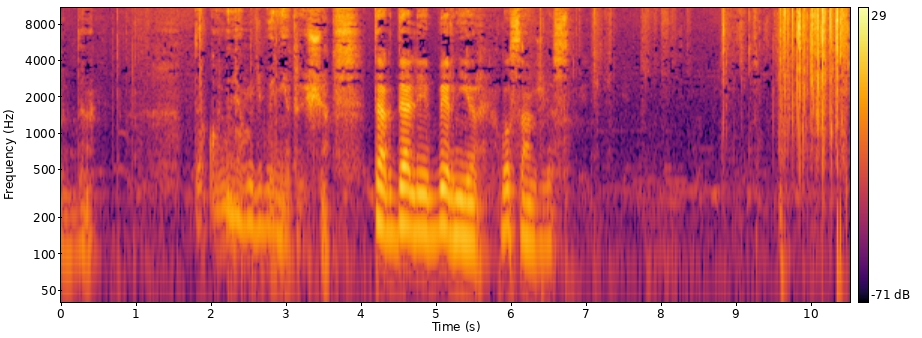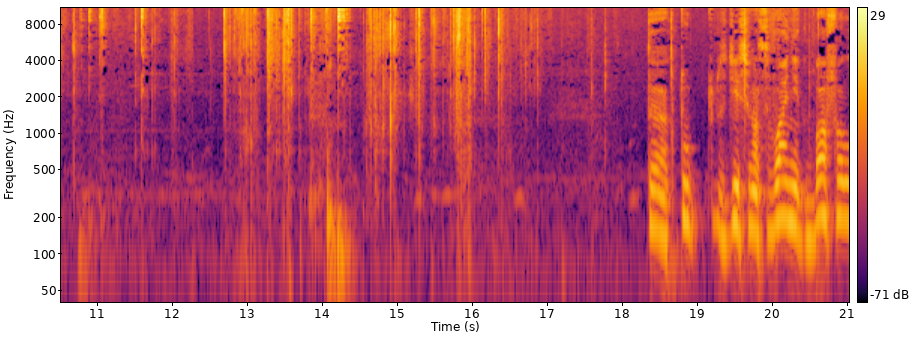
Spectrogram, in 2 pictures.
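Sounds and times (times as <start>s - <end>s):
foil wrapper crinkling and tearing: 8.8s - 17.0s.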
